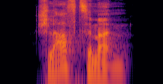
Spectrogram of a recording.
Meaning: dative plural of Schlafzimmer
- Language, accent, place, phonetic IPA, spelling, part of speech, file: German, Germany, Berlin, [ˈʃlaːfˌt͡sɪmɐn], Schlafzimmern, noun, De-Schlafzimmern.ogg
